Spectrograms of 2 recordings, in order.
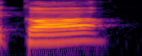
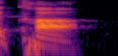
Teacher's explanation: जहां पर सिर्फ क का प्रयोग किया गया है मतलब के का प्रयोग किया गया है इसको उच्चारण करने में कम वायु निकलेगा जबकि के एच का उच्चारण करने में ज्यादा वायु निकलेगा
